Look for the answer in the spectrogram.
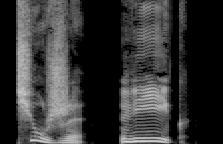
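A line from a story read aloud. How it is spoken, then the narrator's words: Drawn-out, breaking reverie. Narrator (Russian): Протянула она, чтобы как-то прервать раздумье и вернуться в реальность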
